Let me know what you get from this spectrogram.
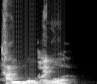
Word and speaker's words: Tagovailoa: So all together it would be pronounced Tua Tagovailoa.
